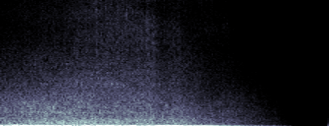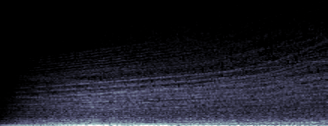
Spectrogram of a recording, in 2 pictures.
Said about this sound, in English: Ah, here comes the bus.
